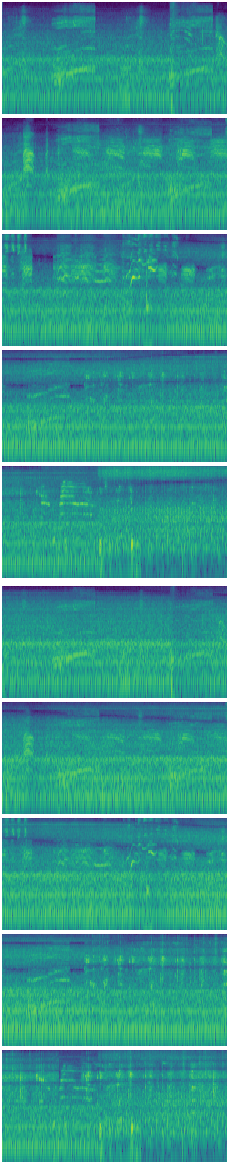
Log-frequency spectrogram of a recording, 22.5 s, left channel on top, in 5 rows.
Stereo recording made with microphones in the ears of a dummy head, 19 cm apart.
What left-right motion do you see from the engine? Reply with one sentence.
You can hear the engine move from right to left.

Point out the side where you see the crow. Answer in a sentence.
You can hear the crow on the left.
